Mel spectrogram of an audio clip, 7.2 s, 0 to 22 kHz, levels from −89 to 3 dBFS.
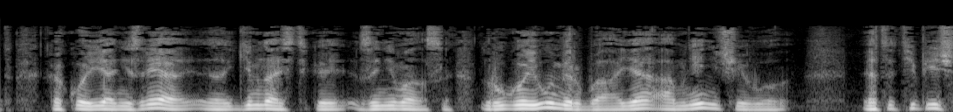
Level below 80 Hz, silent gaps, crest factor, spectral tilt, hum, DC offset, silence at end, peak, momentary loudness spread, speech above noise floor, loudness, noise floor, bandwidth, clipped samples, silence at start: -52 dBFS; none; 14 dB; -8 dB/octave; none; under 0.1%; 0 s; 0 dBFS; 11 LU; 35 dB; -15 LUFS; -49 dBFS; 8.6 kHz; under 0.1%; 0.4 s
